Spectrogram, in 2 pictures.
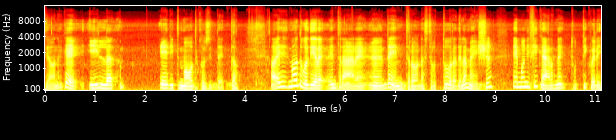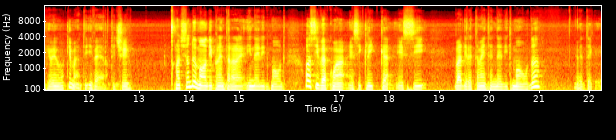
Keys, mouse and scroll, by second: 3.1 middle click, 17.2 click, 19.6 click.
